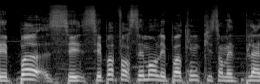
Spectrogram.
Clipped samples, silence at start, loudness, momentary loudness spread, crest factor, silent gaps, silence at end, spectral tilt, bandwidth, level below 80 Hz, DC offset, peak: under 0.1%; 0 s; -20 LUFS; 7 LU; 16 dB; none; 0 s; -5 dB/octave; 17.5 kHz; -42 dBFS; under 0.1%; -4 dBFS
